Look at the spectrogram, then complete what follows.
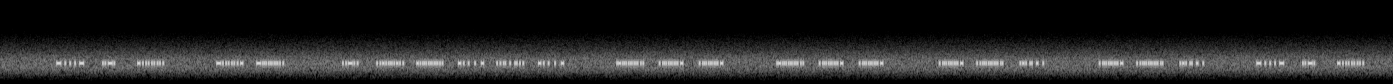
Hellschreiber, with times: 0.6-1.6 N1C
2.2-2.8 DE
3.4-5.6 IZ2VXV
6.2-7.2 599
7.8-8.8 599
9.4-10.4 937
11.0-12.0 937
12.6-13.6 N1C

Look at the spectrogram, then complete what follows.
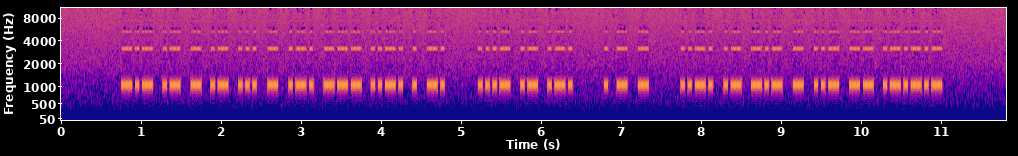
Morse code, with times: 0.8-4.8 KATASTROFEN
5.2-6.4 VAR
6.8-7.3 ETT
7.7-11.0 FAKTUM.

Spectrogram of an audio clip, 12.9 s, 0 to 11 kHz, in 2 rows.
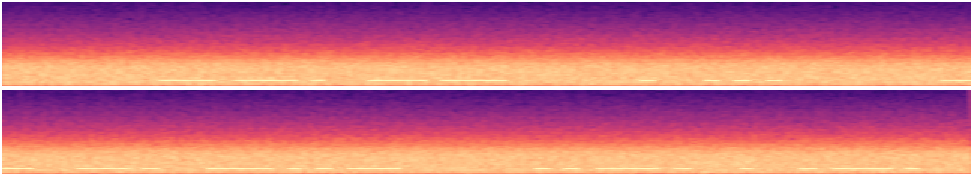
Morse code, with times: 1.1-3.4 GM
4.3-5.2 ES
6.3-9.1 TNX
10.0-12.6 FER

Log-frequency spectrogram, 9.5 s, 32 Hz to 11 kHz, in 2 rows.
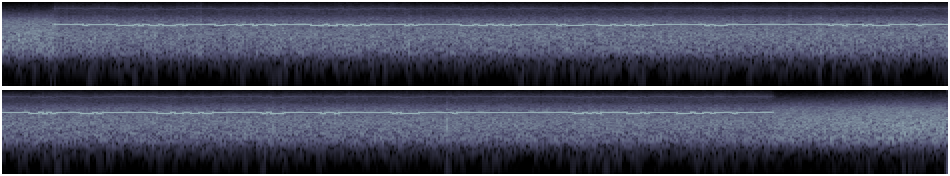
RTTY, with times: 1.1-1.4 CQ
1.7-2.2 DX
2.5-2.9 DE
3.2-5.3 LZ3RH
5.7-8.0 LZ3RH
8.3-8.4 K

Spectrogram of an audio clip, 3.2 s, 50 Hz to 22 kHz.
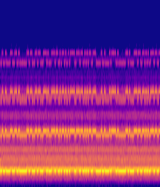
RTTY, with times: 0.0-1.0 …
1.2-1.5 DE
1.7-2.7 SM3G
2.8-3.0 R
3.2-3.2 …

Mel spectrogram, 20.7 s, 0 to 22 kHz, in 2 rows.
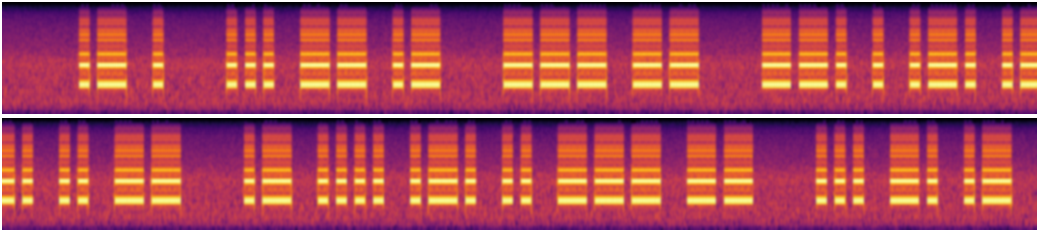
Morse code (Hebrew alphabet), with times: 0.8-1.6 או
2.2-4.4 שמא
5.0-7.0 הם
7.6-12.1 גוררים
12.8-17.9 אחריהם
18.5-20.7 …

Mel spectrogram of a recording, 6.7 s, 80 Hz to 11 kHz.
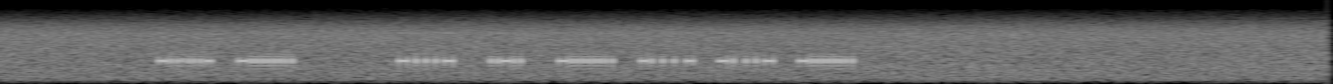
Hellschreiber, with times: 0.8-1.5 DE
2.0-4.3 NIEUWE

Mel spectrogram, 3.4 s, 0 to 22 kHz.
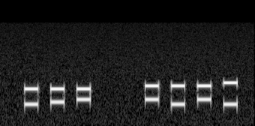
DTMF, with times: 0.3-1.2 147
1.9-3.2 8283

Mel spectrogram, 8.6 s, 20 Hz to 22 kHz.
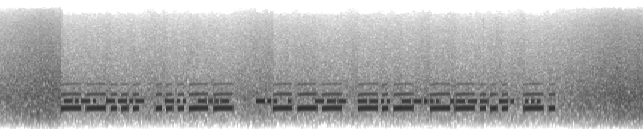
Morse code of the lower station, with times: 0.8-3.1 73
3.6-7.4 OK7N

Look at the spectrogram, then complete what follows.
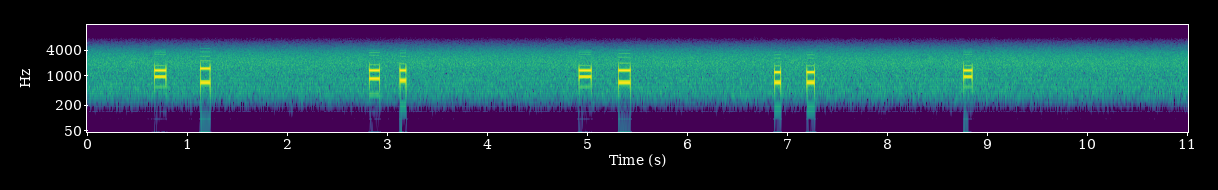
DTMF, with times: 0.7-1.2 03
2.8-3.2 85
4.9-5.4 02
6.9-7.3 11
8.8-8.8 0

